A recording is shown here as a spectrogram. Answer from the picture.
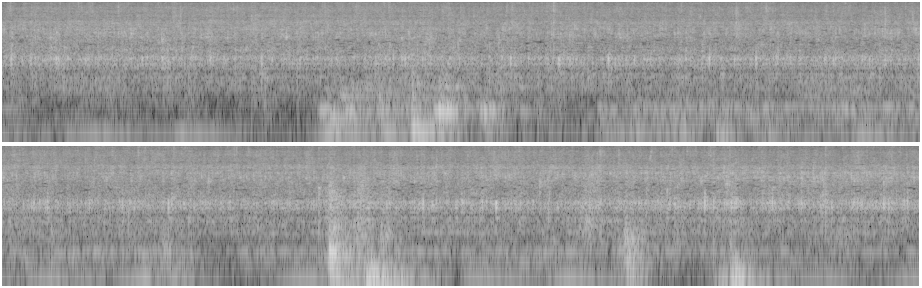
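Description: Chicken pieces sizzling steadily in hot oil in a stainless steel pan as they are browned, with two dull knocks about six and eight seconds in.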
